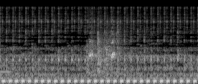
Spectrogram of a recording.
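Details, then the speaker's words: Mio J scooter idling with a loud regular hollow klotok knock about twelve beats a second; spark plug wobbles, not tightened enough, and blows by; not the one-way gear. "kenceng oleh mengakibatkan bunyi seperti klotrok nah dan ini goyang"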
